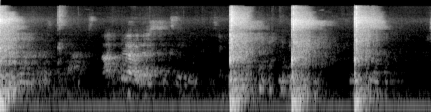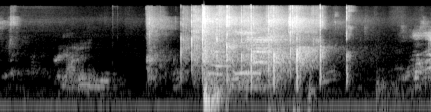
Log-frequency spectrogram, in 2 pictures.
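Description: A basketball thudding in a gym: one sharp hit at the start, then three bounces on the hardwood floor a little under a second apart, and another thud about eight seconds in followed by a burst of voices.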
